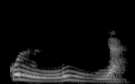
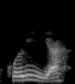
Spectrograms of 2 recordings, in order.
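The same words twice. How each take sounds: First: The L sound is held and doubled. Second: The L sound is short and single. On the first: The speaker calls it right. "dibaca dengan dua tasydid" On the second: The speaker calls it wrong. "bukan kuliah"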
